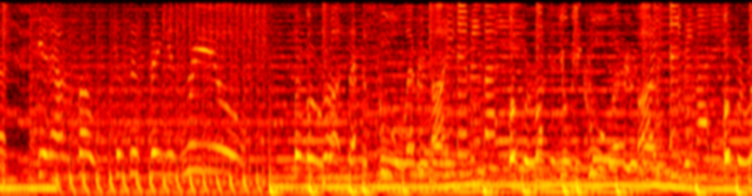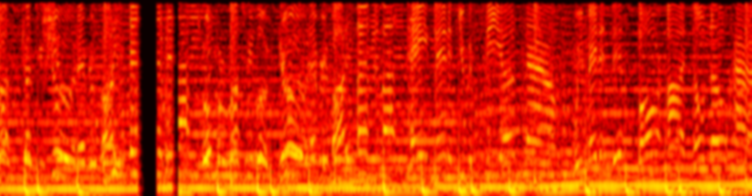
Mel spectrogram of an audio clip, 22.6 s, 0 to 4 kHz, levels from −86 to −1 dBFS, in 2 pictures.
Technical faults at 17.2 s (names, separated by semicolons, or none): jitter buffer speed-up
